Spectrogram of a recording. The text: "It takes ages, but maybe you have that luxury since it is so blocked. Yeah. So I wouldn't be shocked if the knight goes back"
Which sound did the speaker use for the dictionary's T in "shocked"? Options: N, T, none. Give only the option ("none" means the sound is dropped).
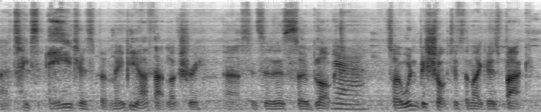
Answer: T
